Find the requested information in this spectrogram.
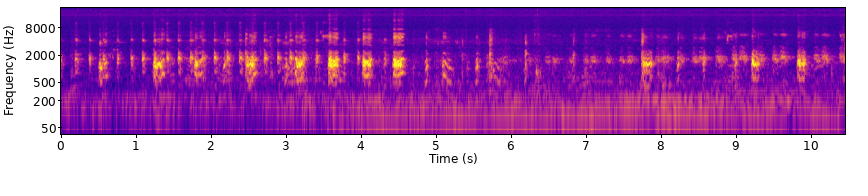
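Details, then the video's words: Repeated hoarse chucking from a hybrid partridge kept in Dushanbe for fighting and hunting, two years old; a dense burst for five seconds, then scattered single notes against a low hum. "Кабки гибрид"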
